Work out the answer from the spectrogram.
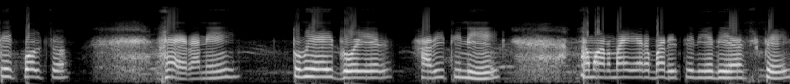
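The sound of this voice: A woman uses a cartoonish character voice at an extremely high pitch, paced fairly slowly. Her intonation is monotone and flat, and her loudness stays very even.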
